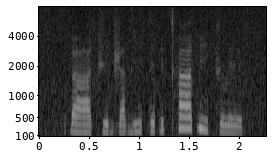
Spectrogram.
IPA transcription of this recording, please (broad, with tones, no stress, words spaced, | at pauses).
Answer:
ɗaː˨t͡ʃɪ˨d͡ʒa˨ diː˨tɪ˨ɗɪ˦kʰaː˦ ɗi˦˨ t͡ʃo˨lɪ˨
